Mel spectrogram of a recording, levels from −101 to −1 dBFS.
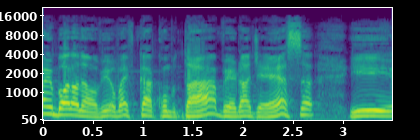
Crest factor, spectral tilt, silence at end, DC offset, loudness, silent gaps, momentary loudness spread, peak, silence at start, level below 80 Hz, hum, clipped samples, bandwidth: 14 dB; -6 dB/octave; 0 s; under 0.1%; -18 LUFS; none; 7 LU; -4 dBFS; 0 s; -52 dBFS; none; under 0.1%; 13 kHz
